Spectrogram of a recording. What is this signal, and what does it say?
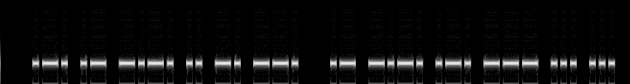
Morse code, heard as a keyed tone, about 25 wpm, 1000 Hz. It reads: RACING ACROSS
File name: 25wpm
